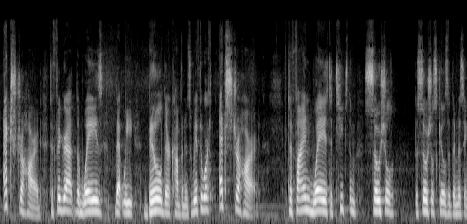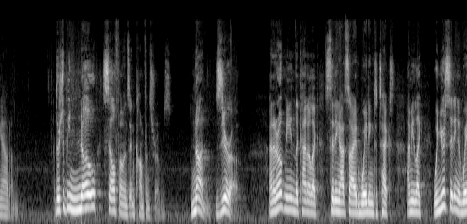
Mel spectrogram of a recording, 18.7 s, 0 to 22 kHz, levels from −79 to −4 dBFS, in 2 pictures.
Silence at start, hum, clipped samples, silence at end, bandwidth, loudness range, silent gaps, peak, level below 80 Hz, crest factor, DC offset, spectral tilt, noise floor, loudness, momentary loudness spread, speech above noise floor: 0.05 s; none; under 0.1%; 0 s; 16 kHz; 4 LU; none; 0 dBFS; -52 dBFS; 16 dB; under 0.1%; -5 dB/octave; -50 dBFS; -16 LUFS; 13 LU; 35 dB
